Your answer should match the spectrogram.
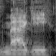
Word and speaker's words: MAGI: Specifically, it's off a measure of income called modified adjusted gross income, or MAGI, which I pronounce as Maggie. Some people say Maggie to each their own, I suppose, but I'm going to call it Maggie.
